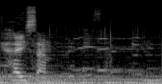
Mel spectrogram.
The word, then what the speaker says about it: Haytham: The spelling is Haytham. Tham. But how you pronounce it is like the TH is like an S sound. So it's like Haytham.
